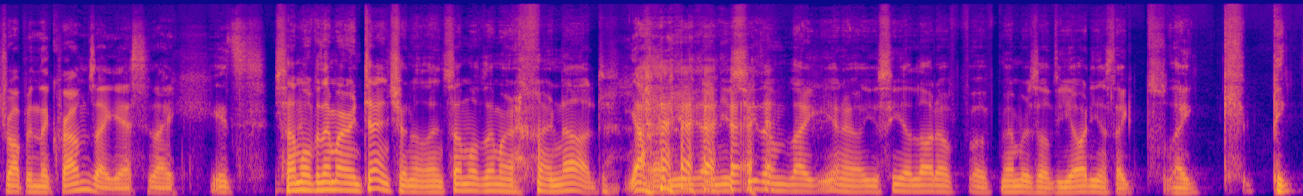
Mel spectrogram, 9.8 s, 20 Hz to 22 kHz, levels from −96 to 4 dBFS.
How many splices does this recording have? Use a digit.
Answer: 1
